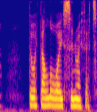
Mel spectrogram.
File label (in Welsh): "loes", Welsh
